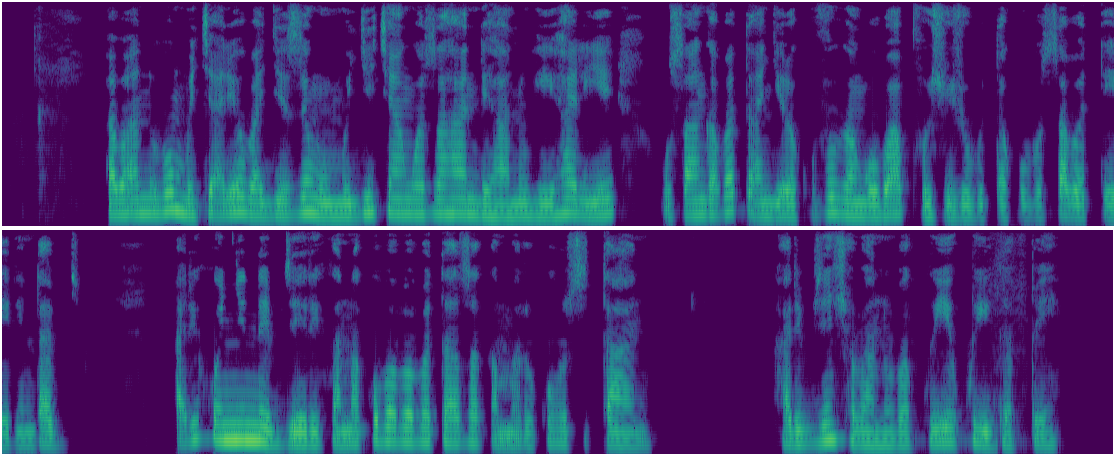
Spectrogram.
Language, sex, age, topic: Kinyarwanda, female, 18-24, education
